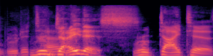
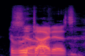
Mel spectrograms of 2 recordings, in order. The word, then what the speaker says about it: Ruditis: Well, Paul, how do you pronounce his last name? Ruditis. I had him on the podcast, and he told me for sure. Ruditis. I think what Paul Ruditis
